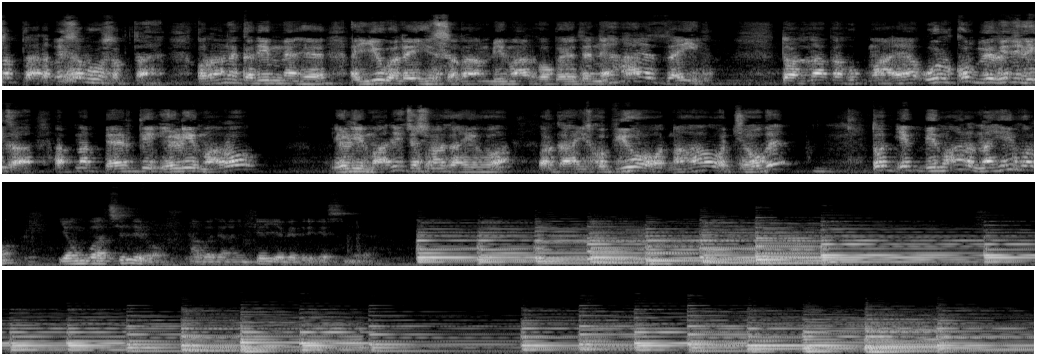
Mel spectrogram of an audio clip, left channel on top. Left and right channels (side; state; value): both; different; correlation 0.00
